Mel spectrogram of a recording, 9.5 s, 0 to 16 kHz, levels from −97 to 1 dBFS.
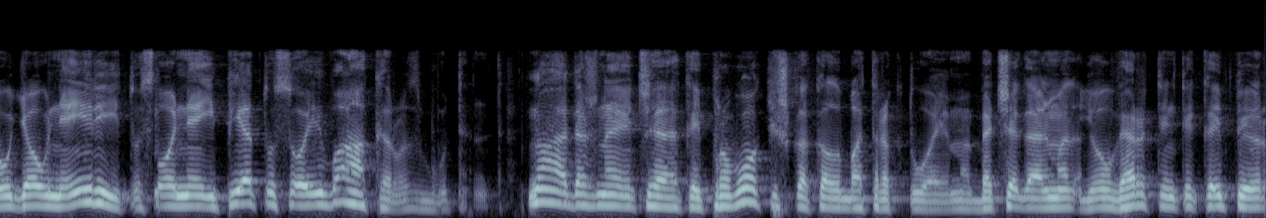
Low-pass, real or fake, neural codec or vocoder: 7.2 kHz; real; none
